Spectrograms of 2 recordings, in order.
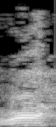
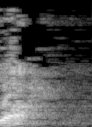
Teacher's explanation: عندما تصعب عليه كلمة راح يقول لاح، لأنه أسهل على اللسان لقرب مخرج اللام من الراء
